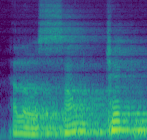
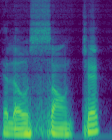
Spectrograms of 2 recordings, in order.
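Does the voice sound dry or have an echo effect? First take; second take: echo; dry. First: The voice has an added echo effect. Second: The voice sounds plain with no added echo. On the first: "pag i- ano mo yung effects niya" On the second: "i-off natin dito"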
